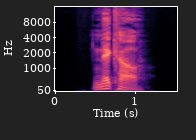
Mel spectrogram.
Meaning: Neckar (a major right tributary of the Rhine in Baden-Württemberg and Hesse, Germany)
- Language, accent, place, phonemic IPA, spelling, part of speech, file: German, Germany, Berlin, /ˈnɛkaʁ/, Neckar, proper noun, De-Neckar.ogg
